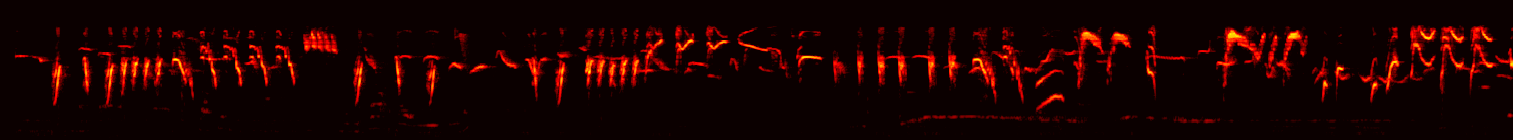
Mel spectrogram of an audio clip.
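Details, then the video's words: Oriental magpie-robin (kacer) in vigorous, nonstop 'gacor' singing: a rich, varied stream of sharp whistles, rapid trills and buzzy chattering notes, delivered in quick bursts with brief pauses over fifteen seconds; a faint steady low hum appears midway. "Suara Burung Kacer Gacor"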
